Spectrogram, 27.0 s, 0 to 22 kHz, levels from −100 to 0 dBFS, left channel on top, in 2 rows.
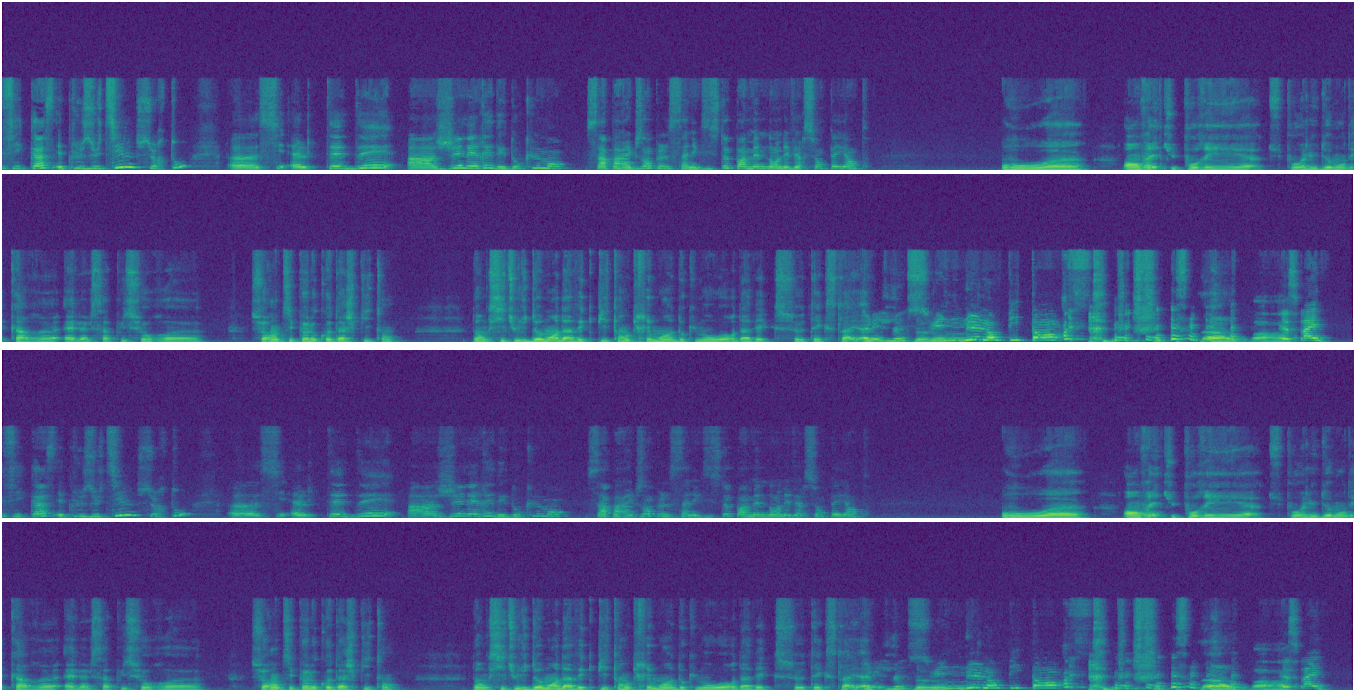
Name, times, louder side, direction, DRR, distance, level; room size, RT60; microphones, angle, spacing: voice 1, 0.0-8.6 11.3-11.5 22.1-24.4 24.6-25.7 26.3-26.8, left 6 dB, 75° left, 0.4 m, -31 dB
voice 2, 10.0-10.9 11.2-12.6 12.9-15.5 16.0-17.5 18.2-23.0 24.4-25.1 25.5-26.4, equal, 10° left, 0.3 m, -27 dB
2.9 x 2.1 x 3.5 m
head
